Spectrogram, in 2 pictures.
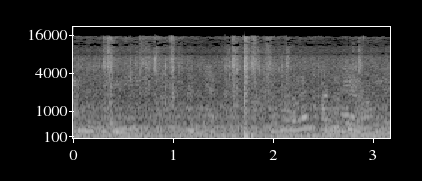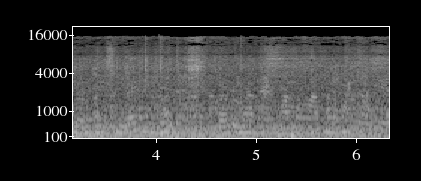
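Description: Several people talking in a small, busy eatery, with a sharp clink of a spoon against a bowl about two seconds in.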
